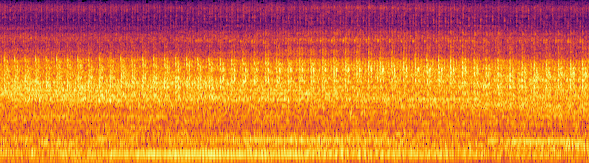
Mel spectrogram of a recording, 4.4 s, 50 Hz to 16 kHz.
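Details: Hyundai ix35 G4NA engine, about 140k km, first start after overhaul for piston scuffing knock (bored, oil jets fitted): starts first try, steady smooth idle, no knocking, oil pressure good.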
